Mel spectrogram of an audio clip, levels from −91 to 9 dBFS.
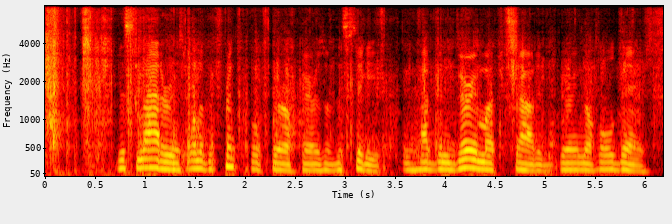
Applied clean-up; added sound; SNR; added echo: neural mask model RNNoise.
